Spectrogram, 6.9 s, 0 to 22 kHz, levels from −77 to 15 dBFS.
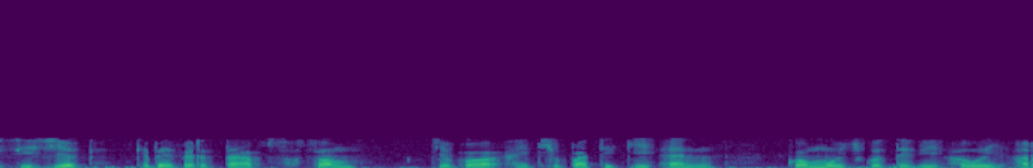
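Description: AAC compression, heard across the whole clip from start to finish, most likely from AAC-LC coding at a very low bitrate; the heavy damage fits something around 16 kbps. To save bits, the encoder has discarded everything above about 3.9 kHz and quantised the remaining spectrum coarsely, so the speech sounds dull and muffled, with a smeared, warbling texture on sustained sounds and a fizzy, hollow quality where sibilants should be crisp.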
